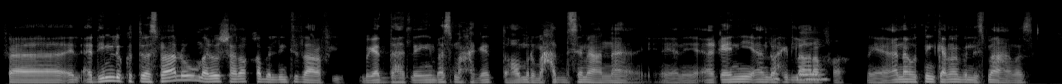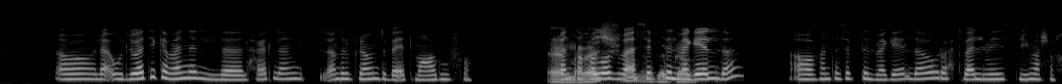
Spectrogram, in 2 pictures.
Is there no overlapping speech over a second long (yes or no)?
no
